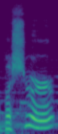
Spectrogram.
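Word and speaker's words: Bushehr: nuclear power plant and Bashur rhymes with Barker it is predicted that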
